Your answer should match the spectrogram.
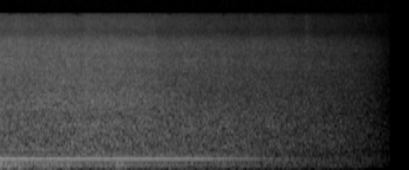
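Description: Outdoor seashore ambience: a steady low engine-like hum over a noisy wash, fading out to silence shortly before the end.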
